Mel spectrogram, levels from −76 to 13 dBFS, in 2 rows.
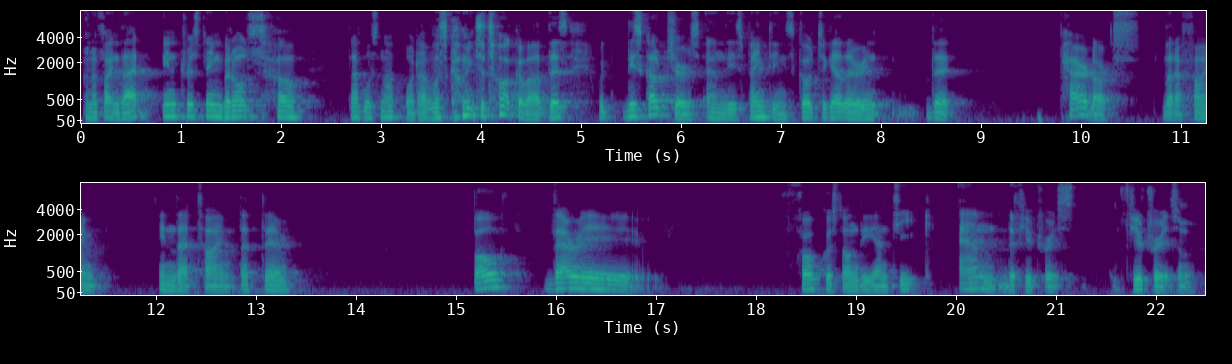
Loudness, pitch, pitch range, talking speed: -28 LUFS, 95 Hz, 90-110 Hz, 125 wpm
